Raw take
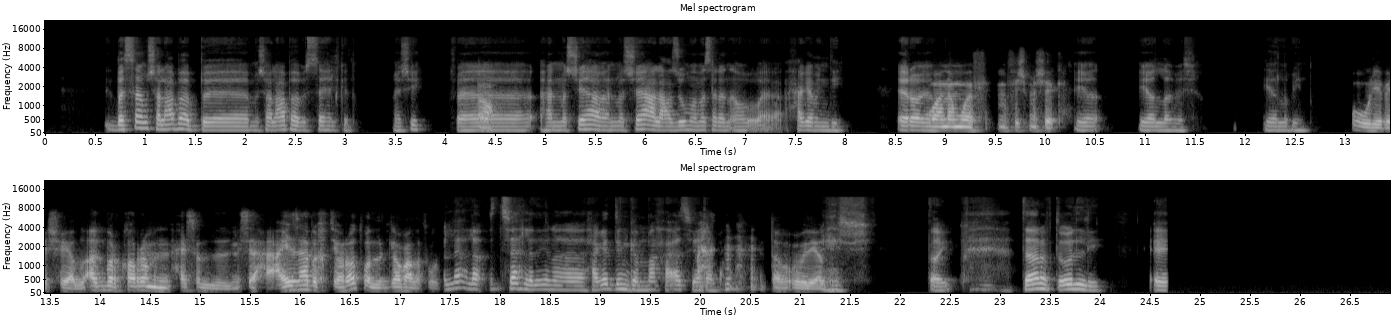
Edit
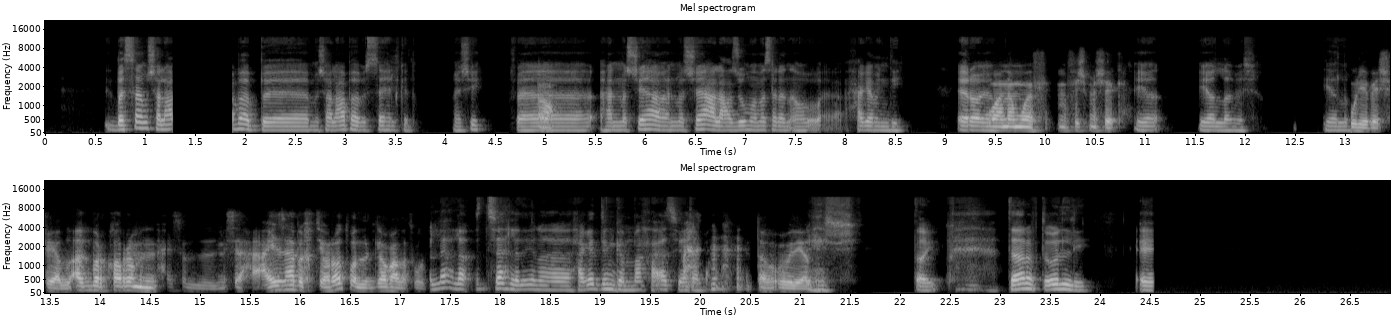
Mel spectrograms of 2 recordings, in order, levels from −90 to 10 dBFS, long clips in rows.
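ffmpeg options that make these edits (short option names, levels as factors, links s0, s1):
-filter_complex "[0:a]asplit=5[s0][s1][s2][s3][s4];[s0]atrim=end=1.27,asetpts=PTS-STARTPTS,afade=t=out:st=1.266:d=0.004:c=hsin,apad=pad_dur=0.6[s5];[s1]atrim=start=1.27:end=7.15,asetpts=PTS-STARTPTS,afade=t=in:d=0.004:c=hsin,afade=t=out:st=5.876:d=0.004:c=hsin:silence=0.133352[s6];[s2]atrim=start=7.15:end=12.462,asetpts=PTS-STARTPTS,afade=t=in:d=0.44:silence=0.133352[s7];[s3]atrim=start=13.198:end=14.79,asetpts=PTS-STARTPTS,afade=t=out:st=1.588:d=0.004:c=hsin:silence=0.0668344[s8];[s4]atrim=start=14.79,asetpts=PTS-STARTPTS,afade=t=in:d=1.39:silence=0.0668344[s9];[s5][s6][s7]concat=n=3:v=0:a=1[s10];[s8][s9]concat=n=2:v=0:a=1[s11];[s10][s11]acrossfade=d=0.004:c1=hsin:c2=hsin"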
